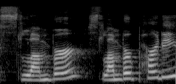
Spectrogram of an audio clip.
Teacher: when it's within the word like Slumber slumber party the B is pronounced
